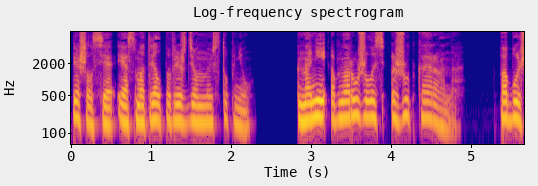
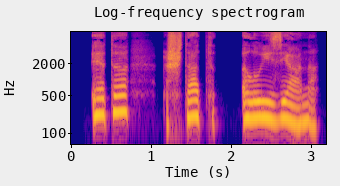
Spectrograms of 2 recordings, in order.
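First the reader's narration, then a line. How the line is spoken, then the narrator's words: Trembling voice. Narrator (Russian): дрожащим голосом выговорил бродяга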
